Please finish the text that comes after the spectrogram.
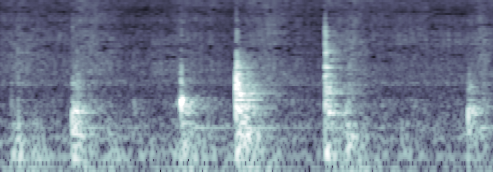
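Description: Green chilies and vegetables sauté in a pan while a spoon stirs them, making a handful of soft scraping knocks spaced about half a second apart over a faint, steady sizzle.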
